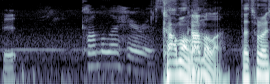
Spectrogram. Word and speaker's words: Kamala: And it's Kamala.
